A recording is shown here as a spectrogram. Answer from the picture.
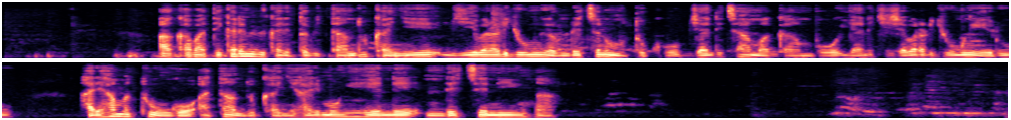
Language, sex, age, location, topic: Kinyarwanda, male, 25-35, Nyagatare, health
